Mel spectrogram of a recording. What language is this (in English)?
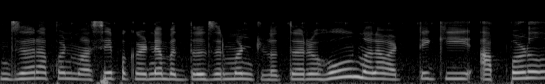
Marathi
